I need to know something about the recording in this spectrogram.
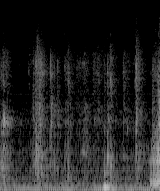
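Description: Soft handling of tarot cards on a cloth-covered table: faint scattered clicks and rustles, with one short low thump about a second in.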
